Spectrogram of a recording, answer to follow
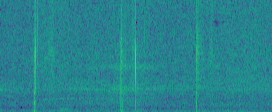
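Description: Faint, sharp clicks of a camera taking pictures: one about a quarter second in, two close together around one second, and another at about one and a half seconds, over a low steady hum.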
